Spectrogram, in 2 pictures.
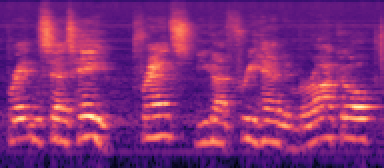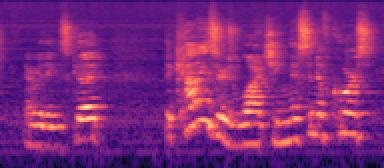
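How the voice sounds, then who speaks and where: A man giving a history lecture in a room, speaking in a loose, conversational way with lively bursts and many restarts. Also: a little high. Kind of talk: classroom lecture. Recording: echoey room from a distance with faint noise.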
